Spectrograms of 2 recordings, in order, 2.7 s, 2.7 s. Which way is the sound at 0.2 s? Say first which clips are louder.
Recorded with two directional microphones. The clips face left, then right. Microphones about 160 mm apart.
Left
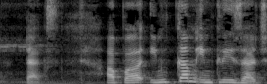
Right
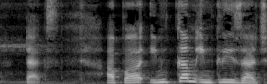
Right 4 dB; 35° right (ahead or behind).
